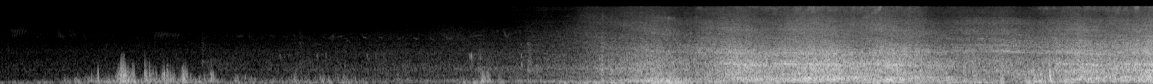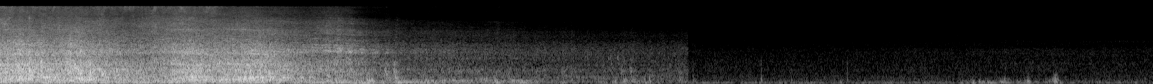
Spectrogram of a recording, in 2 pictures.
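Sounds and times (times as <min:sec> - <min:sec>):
train wheels rumbling on rails: 0:01.1 - 0:18.4.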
